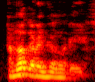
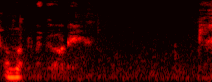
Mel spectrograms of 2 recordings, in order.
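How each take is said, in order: First: Said in the usual way. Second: Hushed whisper, barely voiced. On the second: Real, not acted. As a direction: say it under your breath. Muttered aside before repeating it.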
